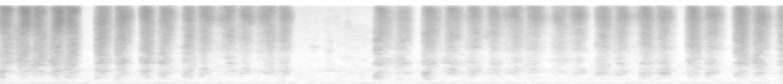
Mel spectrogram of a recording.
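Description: A light brown leather loafer held in hand is brushed with a wooden horsehair shoe brush along the side and upper. Quick, bright bristle swishes repeat at a steady pace, with a short pause in the middle before the brushing resumes.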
